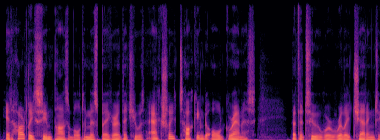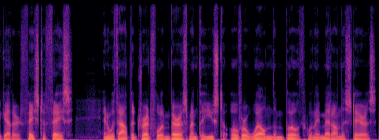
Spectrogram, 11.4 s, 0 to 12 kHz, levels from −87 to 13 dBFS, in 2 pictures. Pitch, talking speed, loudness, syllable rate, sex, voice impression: 95 Hz, 220 wpm, -20 LUFS, 6.1 syllables/s, male, masculine, middle-aged, thick, tensed, powerful, intellectual, sincere, calm, mature, friendly, reassuring, unique, wild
